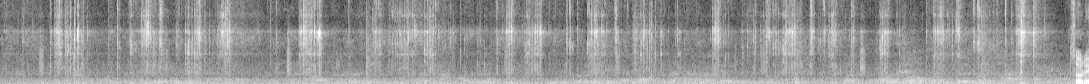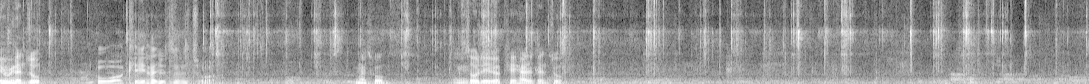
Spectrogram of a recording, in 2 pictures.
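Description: Poker chips click and clatter as they are shuffled in a hand.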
